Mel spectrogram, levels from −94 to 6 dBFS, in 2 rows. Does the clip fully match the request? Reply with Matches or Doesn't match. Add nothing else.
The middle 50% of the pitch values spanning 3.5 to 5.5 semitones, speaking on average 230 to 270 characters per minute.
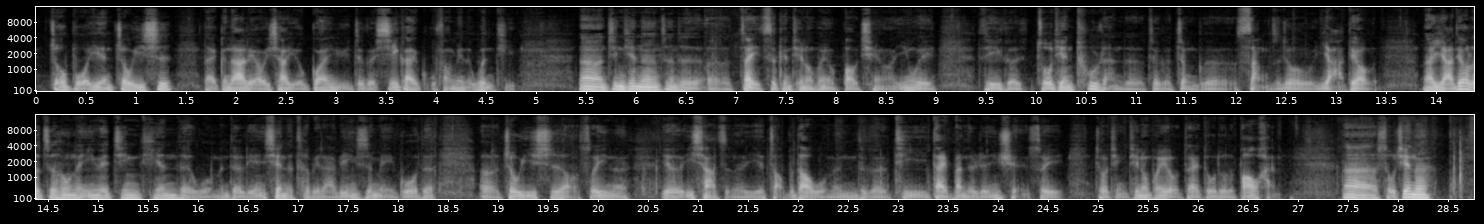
Doesn't match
